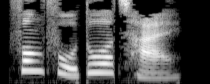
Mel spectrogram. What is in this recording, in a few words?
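"丰富多彩", Mandarin Chinese; chinese flashcards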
